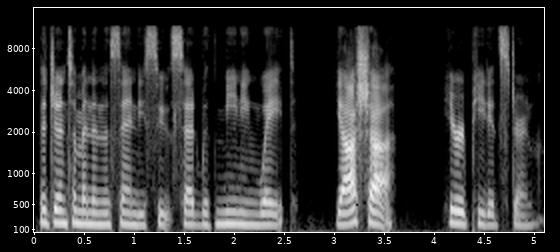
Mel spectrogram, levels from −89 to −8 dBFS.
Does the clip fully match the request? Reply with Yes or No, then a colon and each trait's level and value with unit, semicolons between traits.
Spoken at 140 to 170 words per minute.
Yes: average, 165 wpm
